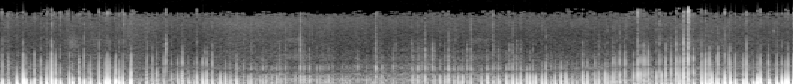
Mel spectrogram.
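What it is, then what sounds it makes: Cork board. A flat, thin, solid rectangular cork board is held up and tapped and scratched with long dark-painted nails. The result is a dense run of short, dull, low taps mixed with scratching, louder at the start and end and softer in the middle.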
